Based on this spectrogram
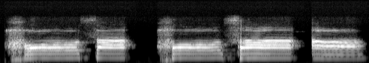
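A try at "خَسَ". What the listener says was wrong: Ya, jangan kayak huruf kayak ujung lidahnya keluar, huruf sin nggak keluar ya ujung lidah ya. Iya, sa aja gitu.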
